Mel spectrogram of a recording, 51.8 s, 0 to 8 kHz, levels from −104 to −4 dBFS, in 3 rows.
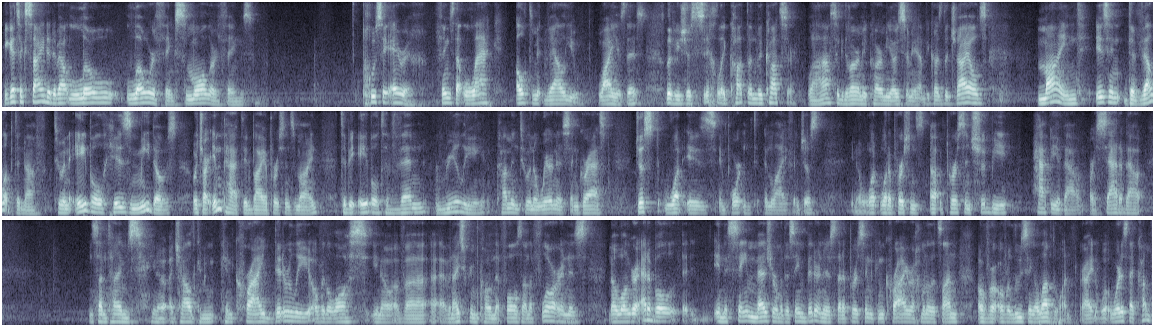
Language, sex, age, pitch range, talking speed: English, male, 20-39, 100-120 Hz, 150 wpm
